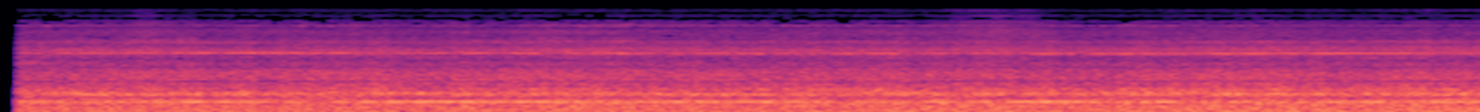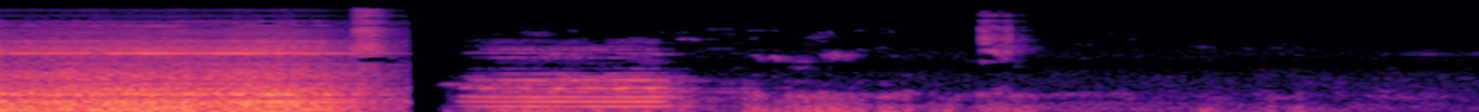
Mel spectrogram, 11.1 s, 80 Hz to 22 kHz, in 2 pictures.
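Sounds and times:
diesel locomotive engines throbbing: 0.1 - 9.0.

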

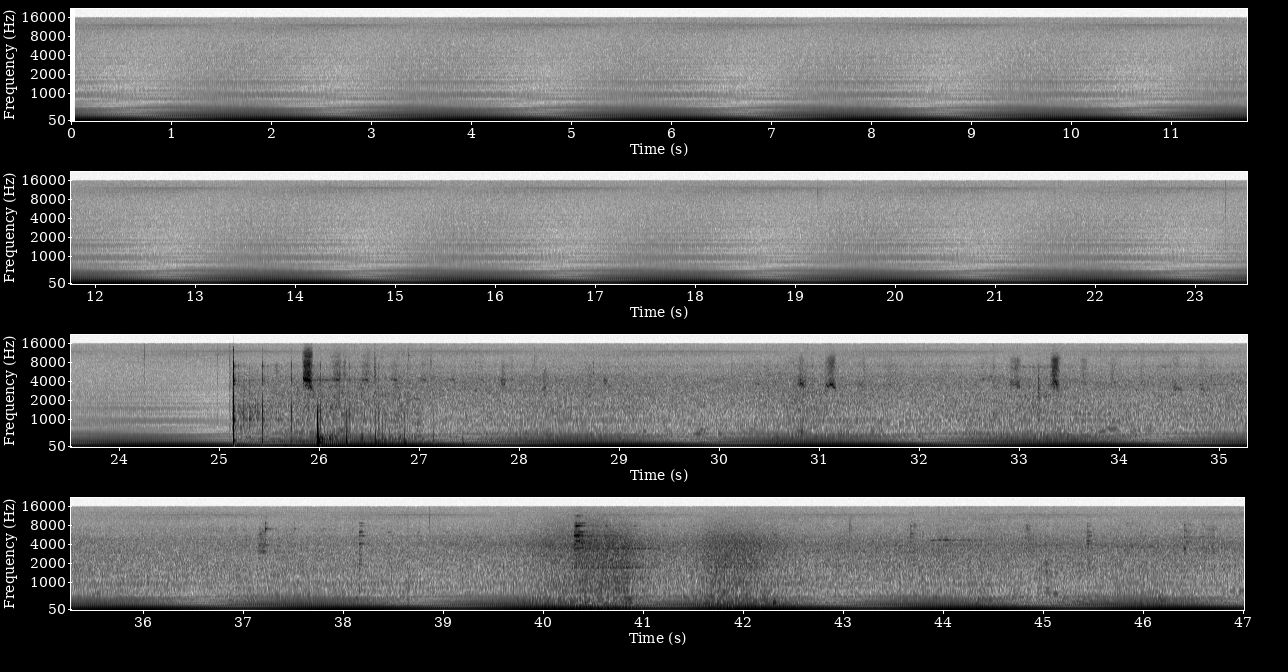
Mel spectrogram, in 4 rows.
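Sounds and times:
electrical mains hum: 0.0 - 47.0
crackling: 23.8 - 47.0.

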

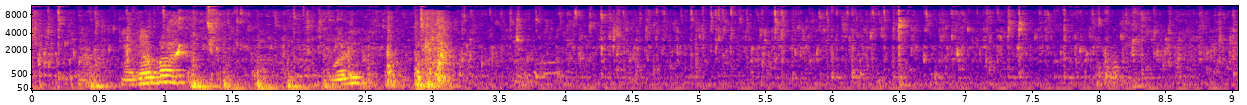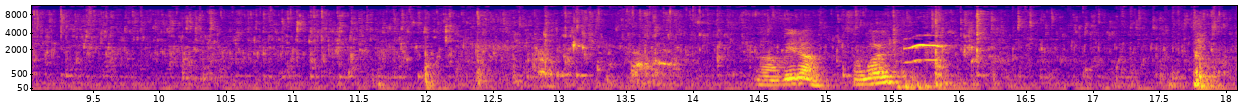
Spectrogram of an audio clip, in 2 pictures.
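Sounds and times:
water pouring into pool: 0.0 - 18.0
small splashes in water: 11.6 - 16.7.

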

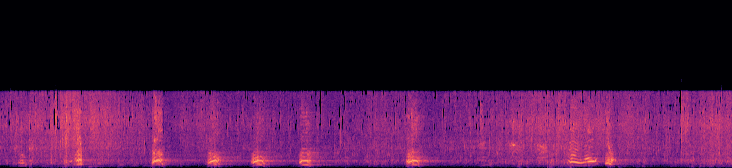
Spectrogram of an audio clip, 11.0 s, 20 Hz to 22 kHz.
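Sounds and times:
shallow stream trickling: 0.0 - 10.9
dog barking: 1.1 - 1.3, 2.3 - 4.9, 6.1 - 6.5, 8.6 - 9.3.

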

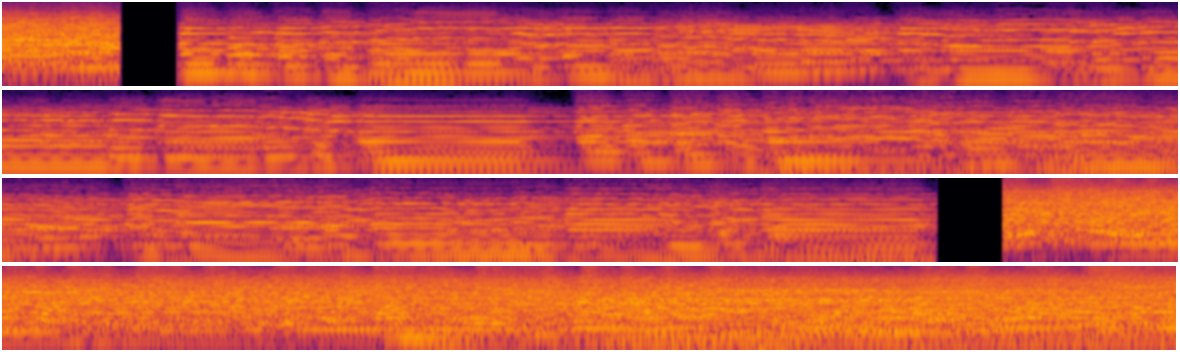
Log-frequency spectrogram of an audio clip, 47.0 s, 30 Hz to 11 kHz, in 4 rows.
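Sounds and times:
organ-style keyboard chords: 0.0 - 1.2, 1.8 - 32.9, 33.5 - 47.0
heavy low bass line: 33.6 - 47.0.

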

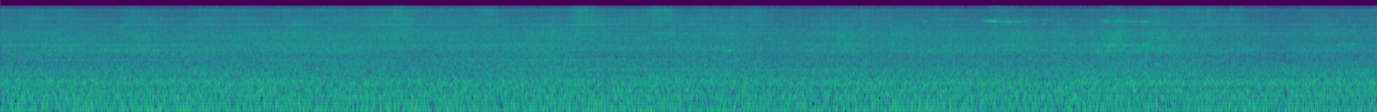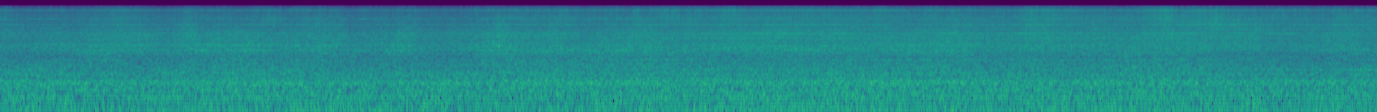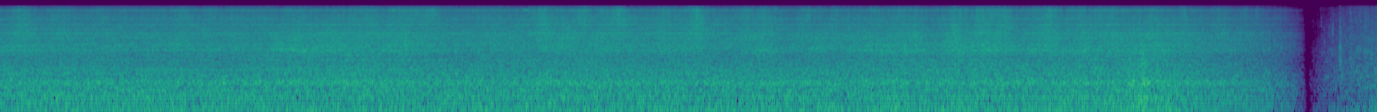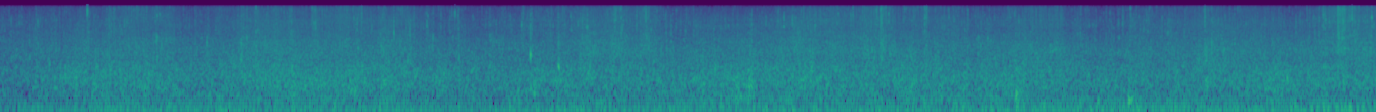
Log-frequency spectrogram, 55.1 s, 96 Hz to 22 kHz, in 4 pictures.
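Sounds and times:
industrial machinery drone: 0.0 - 40.6.

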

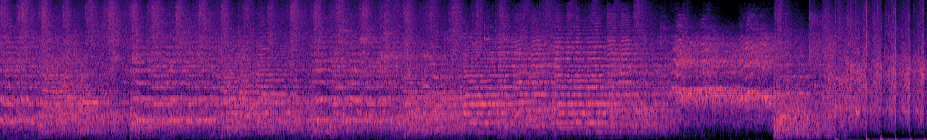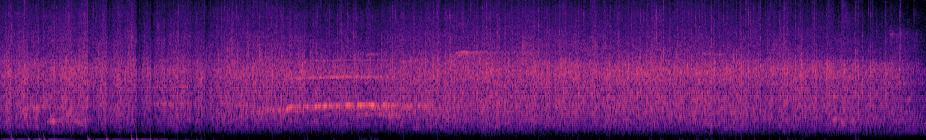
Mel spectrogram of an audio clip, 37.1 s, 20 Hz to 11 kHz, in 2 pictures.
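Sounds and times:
audience applause: 16.1 - 37.0.

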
